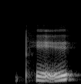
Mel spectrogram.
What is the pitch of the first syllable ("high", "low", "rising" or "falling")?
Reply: low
